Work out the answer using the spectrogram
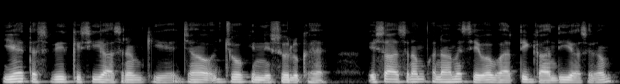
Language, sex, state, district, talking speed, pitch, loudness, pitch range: Hindi, male, Madhya Pradesh, Bhopal, 195 wpm, 110 Hz, -16 LUFS, 105-115 Hz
